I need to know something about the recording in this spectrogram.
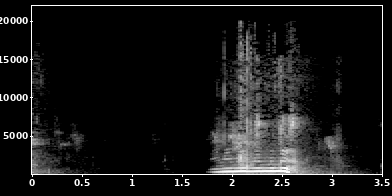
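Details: Hungry cat outdoors, wary of people, gives one steady, level meow of under a second that drops sharply at the end, with faint rustling before it.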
